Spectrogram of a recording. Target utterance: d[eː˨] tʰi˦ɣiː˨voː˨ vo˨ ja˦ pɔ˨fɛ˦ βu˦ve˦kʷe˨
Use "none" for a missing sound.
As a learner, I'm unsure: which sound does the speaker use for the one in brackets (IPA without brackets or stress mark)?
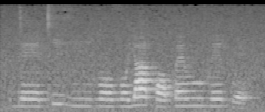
eː˨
